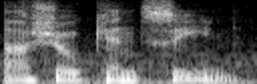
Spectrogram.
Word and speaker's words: Axoquentzin: Axoquentzin, pronounced Ashokentzin, rushed forward as a warrior.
